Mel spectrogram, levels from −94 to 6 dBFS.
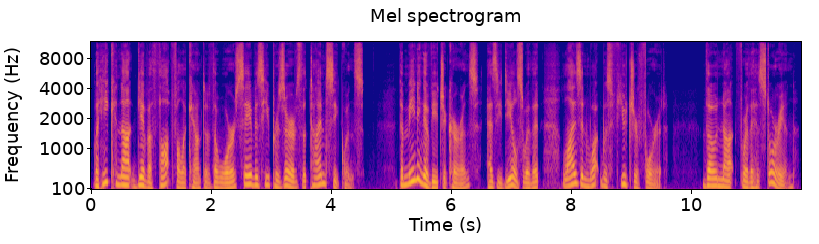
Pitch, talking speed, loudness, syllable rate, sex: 150 Hz, 200 wpm, -19 LUFS, 5.4 syllables/s, male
